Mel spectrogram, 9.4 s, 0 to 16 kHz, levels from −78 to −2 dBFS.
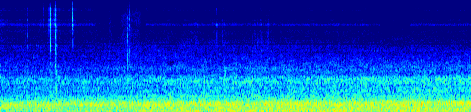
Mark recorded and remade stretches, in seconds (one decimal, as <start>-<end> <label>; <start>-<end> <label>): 0.0-1.9 remade; 1.9-2.9 recorded; 2.9-7.6 remade; 7.6-8.2 recorded; 8.2-9.4 remade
